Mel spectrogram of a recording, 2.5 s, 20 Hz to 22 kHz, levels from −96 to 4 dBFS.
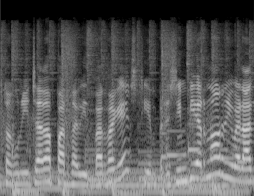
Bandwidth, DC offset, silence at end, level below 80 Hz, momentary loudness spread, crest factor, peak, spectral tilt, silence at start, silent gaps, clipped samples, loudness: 15.5 kHz; under 0.1%; 0 s; -38 dBFS; 6 LU; 18 dB; -2 dBFS; -4.5 dB/octave; 0 s; none; under 0.1%; -20 LUFS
